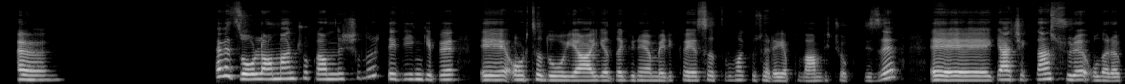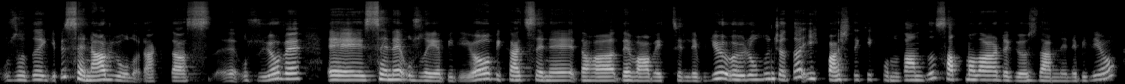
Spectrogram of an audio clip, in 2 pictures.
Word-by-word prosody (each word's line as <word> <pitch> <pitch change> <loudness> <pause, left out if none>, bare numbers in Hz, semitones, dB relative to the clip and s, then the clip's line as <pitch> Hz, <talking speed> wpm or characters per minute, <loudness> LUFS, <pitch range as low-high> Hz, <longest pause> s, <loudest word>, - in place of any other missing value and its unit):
E 215 -1 +3 1.6
Evet, 385 +2 +3
zorlanman 250 +2 +6
çok 280 -1 -10
anlaşılır. 250 - -1
Dediğin 240 -1 -1
gibi, 225 0 -1 0.2
eee, 205 0 +3
Orta 215 0 -1
Doğu'ya 190 -1 +4
ya 190 0 -2
da 195 - 0
Güney 190 0 -4
Amerika'ya 185 +1 -3
satılmak 200 +1 -8
üzere 190 -3 -5
yapılan 170 0 -2
birçok 180 -2 -16
dizi, 225 - -2 0.3
eee, 195 -1 +6
gerçekten 215 +3 +1
süre 225 -5 -1
olarak 180 -2 -3
uzadığı 200 +2 -5
gibi 205 - -6
senaryo 215 - +2
olarak 155 0 -8
da 170 - +1
as 165 0 -4 0.2
eee, 165 - -8
uzuyor 195 +7 -3
ve, 255 +1 +4 0.3
eee, 205 -1 +3
sene 220 +2 +1
uzayabiliyor. 185 +5 -1
Birkaç 200 -2 0
sene 185 -2 -2
daha 180 0 +1
devam 175 -2 +1
ettirilebiliyor. 175 - -3
Öyle 210 +1 0
olunca 220 -1 -4
da 335 - 0
ilk 265 -2 -5
baştaki 215 +1 -2
konudan 200 +1 -2
da 265 +3 -5
sapmalar 215 -6 +1
da 190 - -3
gözlemlenebiliyor. 175 - -5
205 Hz, 135 wpm, -23 LUFS, 185-225 Hz, 1.6 s, zorlanman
